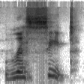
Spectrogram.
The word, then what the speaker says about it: receipt: All right, and number 6 is receipt. Receipt. Eso es como factura, recibo, receipt. Pero recuerde que la pronunciación de la P es muda con esta palabra.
